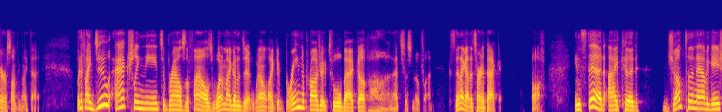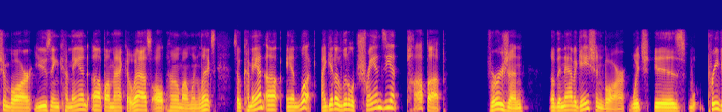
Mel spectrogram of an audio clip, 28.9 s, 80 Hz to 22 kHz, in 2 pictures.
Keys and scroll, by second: 7.4 super+1, 20.6 super+Up.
